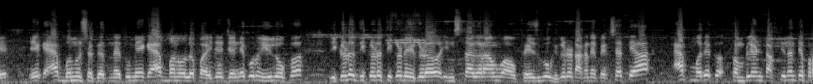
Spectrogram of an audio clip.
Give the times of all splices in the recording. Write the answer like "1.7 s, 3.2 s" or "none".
none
